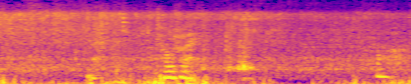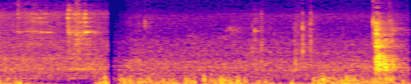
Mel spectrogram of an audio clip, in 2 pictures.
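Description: Soft clinks of chopsticks and a stainless steel plate as cooked prawns are lifted out of a wok, over a faint hiss that drops away about five seconds in, with a sharper clink near the end.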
